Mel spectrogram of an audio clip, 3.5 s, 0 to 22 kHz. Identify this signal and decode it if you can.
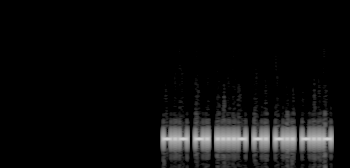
Morse code, heard as a keyed tone, about 46 wpm, 700 Hz. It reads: KN4NDX
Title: USA Call Signs - 6 Characters - 45wpm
